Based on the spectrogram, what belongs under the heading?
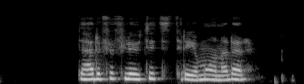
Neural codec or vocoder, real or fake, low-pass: none; real; 9.9 kHz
